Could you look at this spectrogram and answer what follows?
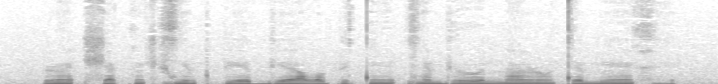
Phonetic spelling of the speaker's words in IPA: ɭ ẽ ʔ ʃ æ k ẽ ʃ zʲ õ k pʲ eː bʲ eː lˠ u pʲ o t ĩː ʔ z ẽ bʲ ɯː n æ̃ ɭ ũ t e mʲ ẽː x e̤

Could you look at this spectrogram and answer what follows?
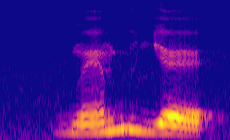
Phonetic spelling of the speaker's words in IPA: b ɛ̃ b y ʎ ɛ

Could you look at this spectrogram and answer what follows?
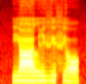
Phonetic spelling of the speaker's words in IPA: j a l i vʲ ʊ fʲ ɔ

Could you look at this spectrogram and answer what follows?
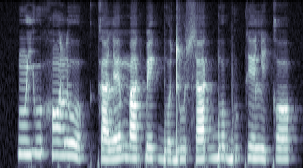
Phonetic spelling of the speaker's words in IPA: ũ˦ j u˦ h ɔ̃˦ l o˦˨ | k a˨ l ɛ˨˦ m a˧ k͡p e˧ ɡ͡b o˨ d u˨ s a˨˦ ɡ͡b o˦˨ b u˧ k e˧ l i˨ k ɔ˧

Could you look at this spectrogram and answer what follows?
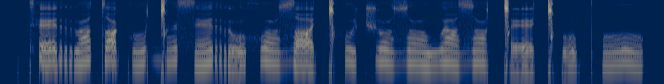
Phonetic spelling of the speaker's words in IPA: tʰ ɛ̰˦˨ r u˩˥ tˤ ṵ˦˨ k o˩˥ ɡ͡ǀ ə˧˥˧ s ɛ˩˥ r o̰˩˥ x o˦˨ zˤ ɛ̰˦˨ ǀʰ ʊ˦˨ t͡ʃ u˦˨ zˤ o˦˨ w ə˦˨ zˤ ʊ˦˨ ǀ ɛ̰˩˥ ǀʰ o̰˩˥ pʰ o˧˥˧

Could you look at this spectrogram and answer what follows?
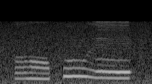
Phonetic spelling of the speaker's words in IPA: ɣ ɔ̃˨ f ũ˦ ɣ e˧

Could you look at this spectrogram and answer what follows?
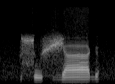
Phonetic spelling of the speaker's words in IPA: s u ʃ ʒ aː ɡ

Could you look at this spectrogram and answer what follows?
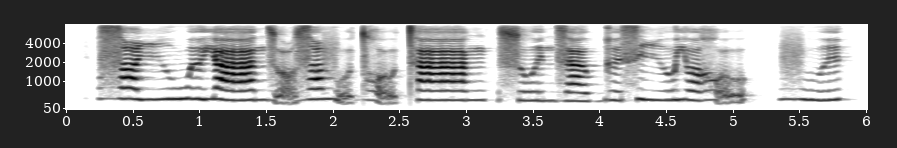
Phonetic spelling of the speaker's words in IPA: zˤ iː˧˩˧ w ɘ˧ j aː˧˩˧ n z o̰˩ zˤ i˧ v o̰˧˩˧ d ʁ o̰˩ tʰ aː˧ ŋ | s o˩ ɪ̯ n z a˩ ʊ̯ ɡ ɘ˧˩˧ s iː˧˩˧ ʊ̯ j ʌ˧˩˧ ʁ o̰˧ | v u˧˩˧ ɪ̯

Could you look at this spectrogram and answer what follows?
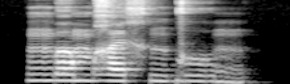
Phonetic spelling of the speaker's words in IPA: ŋ ʌ m ʁ ɛ x ŋ ɡ u m

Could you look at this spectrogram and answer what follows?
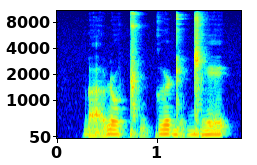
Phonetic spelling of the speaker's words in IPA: ɽ a̰ ɳ o ǁʰ ṵ k ɯ ɖ ḛ ɡ͡ǁ e

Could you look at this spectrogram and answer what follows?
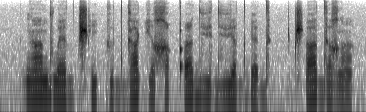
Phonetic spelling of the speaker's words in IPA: ɡ ã d w ɛ d t͡ʃʼ i k ɯ d ɡ a k i χ i qʼ i d vʲ ɛ d vʲ a d ɠ ɛ d | t͡ʃʼ a d ɛ ʁ ã

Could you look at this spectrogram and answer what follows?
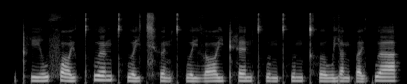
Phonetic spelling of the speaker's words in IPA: pʰ iː˨˥ w f ɔː˨˥ j kʷʰ œː˥ ŋ kʷʰ ɐ˨˥ j t͡sʰ ɵ˨˩ n kʷʰ ɐ˨ j l ɔː˧ j pʰ ɛː˧ n kʷʰ ɐ˨˧ ŋ kʷʰ ɪ˧ ŋ kʰ o˨˧ w j ɐ˨ ŋ p ɐ˨˥ j kʷ aː˥

